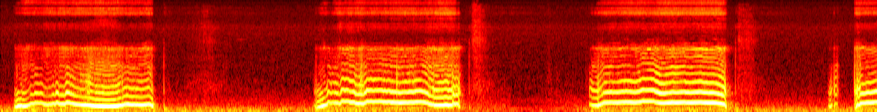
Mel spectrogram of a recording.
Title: BULLDOG SNORES….what it is really like. VOLUME UP!!!!!!!!!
